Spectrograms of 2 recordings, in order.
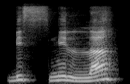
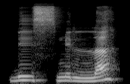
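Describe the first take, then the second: No difference in how they are said.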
